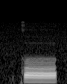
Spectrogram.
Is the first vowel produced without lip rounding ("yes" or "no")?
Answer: yes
